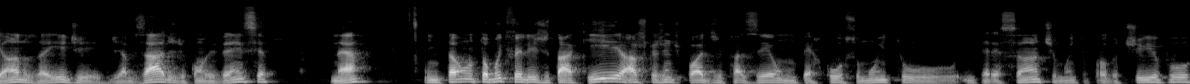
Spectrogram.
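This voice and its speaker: A man talks at a fairly slow pace in a very deep, low pitch with a dark, mellow tone. His intonation is lively. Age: 60s. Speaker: professor. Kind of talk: podcast interview. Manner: halting, many fillers.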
